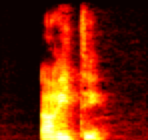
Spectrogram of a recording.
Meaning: arity (number of arguments)
- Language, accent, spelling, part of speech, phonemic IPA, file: French, France, arité, noun, /a.ʁi.te/, LL-Q150 (fra)-arité.wav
